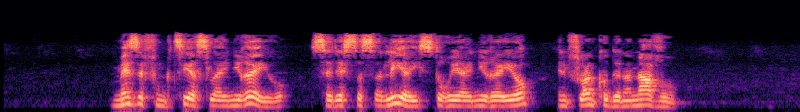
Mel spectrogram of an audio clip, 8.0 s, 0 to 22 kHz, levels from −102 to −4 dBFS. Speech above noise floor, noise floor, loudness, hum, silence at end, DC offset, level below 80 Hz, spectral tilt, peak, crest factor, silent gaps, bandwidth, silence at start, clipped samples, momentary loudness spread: 59 dB; -76 dBFS; -16 LUFS; none; 1.25 s; under 0.1%; -62 dBFS; -2.5 dB/octave; -2 dBFS; 18 dB; none; 7.8 kHz; 1.15 s; under 0.1%; 13 LU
